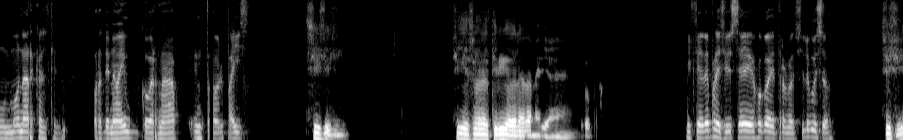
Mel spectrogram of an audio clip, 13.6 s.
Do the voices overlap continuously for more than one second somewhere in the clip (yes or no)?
no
